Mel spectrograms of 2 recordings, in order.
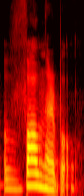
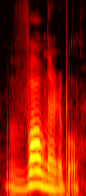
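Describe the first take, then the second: No difference in how they are said.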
